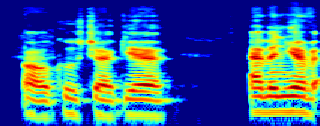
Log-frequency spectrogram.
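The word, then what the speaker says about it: Juszczyk: how do you say his name ju Kyle kusek oh kusek yeah and then you have Alec inold um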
